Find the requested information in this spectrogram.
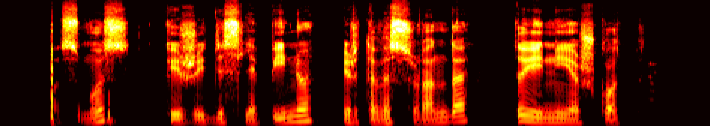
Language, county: Lithuanian, Vilnius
